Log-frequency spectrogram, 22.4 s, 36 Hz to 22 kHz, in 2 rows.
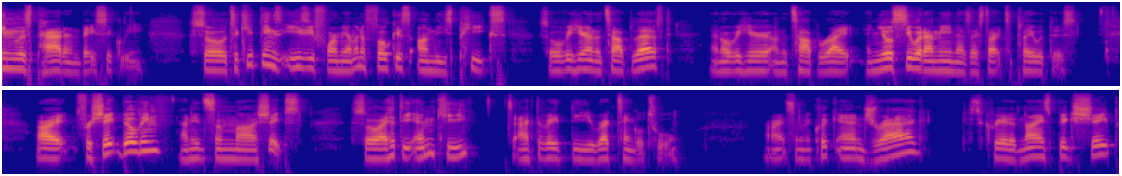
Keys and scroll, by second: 9.7 super+-, 11.0 space, 13.7 m.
